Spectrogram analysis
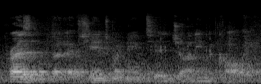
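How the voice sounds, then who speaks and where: A man's voice: very deep voice, steady tone, moderate pace, noisy background. A man reading the part of a young aspiring basketball player who speaks in an earnest, pleading way in a staged reading. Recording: echoey hall from far off.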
